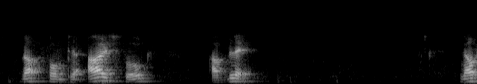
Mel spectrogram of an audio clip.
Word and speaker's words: hablé: need to do is to change the ending, but at the same time stress the last syllable. He, she, it spoke, you spoke, formal one person, habló, I spoke, hablé.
